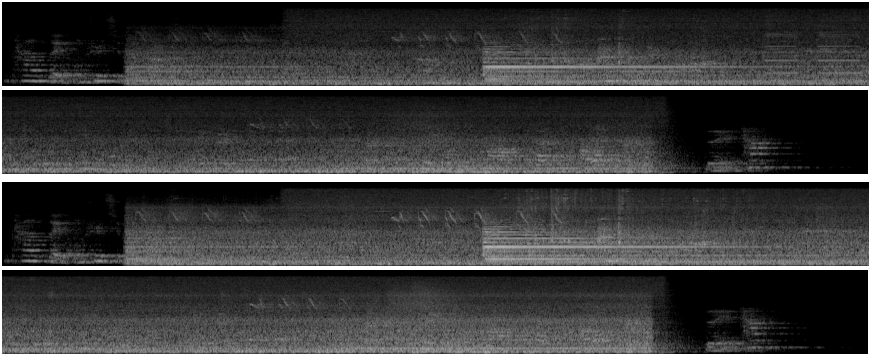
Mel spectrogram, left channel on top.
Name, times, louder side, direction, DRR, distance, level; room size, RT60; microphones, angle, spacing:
voice 1, 0.0-4.6 5.2-7.0 8.1-11.7 15.7-16.3, right 1 dB, 55° right, -3 dB, 3.1 m, -42 dB
sound 1, 1.2-15.2, right 4 dB, 30° right, 0.4 m, -31 dB
sound 2, 2.8-15.3, right 2 dB, 80° right, 3.1 m, -46 dB
sound 3, 7.6-9.0, left 6 dB, 55° left, 0.5 m, -45 dB
voice 2, 12.9-15.1, left 1 dB, 10° right, -3 dB, 1.5 m, -39 dB
10.5 x 9.2 x 4.1 m, 1.3 s
head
